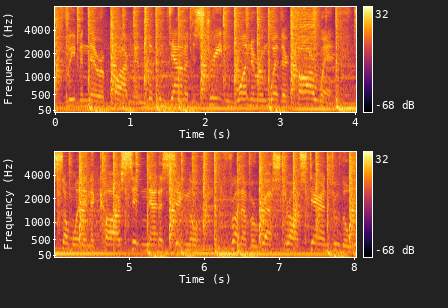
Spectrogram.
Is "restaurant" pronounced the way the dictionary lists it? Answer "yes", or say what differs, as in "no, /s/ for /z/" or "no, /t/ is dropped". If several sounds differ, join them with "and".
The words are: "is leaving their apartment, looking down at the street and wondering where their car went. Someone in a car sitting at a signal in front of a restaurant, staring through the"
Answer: yes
